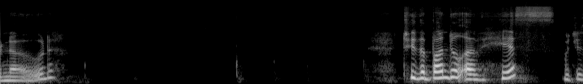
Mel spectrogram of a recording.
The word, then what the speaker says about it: His: to the bundle of hiss which is actually pronounced like like it has an extra s on it okay the bundle of hiss the right and left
